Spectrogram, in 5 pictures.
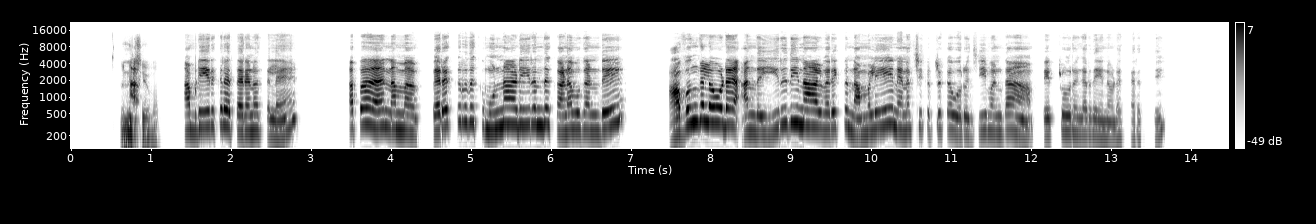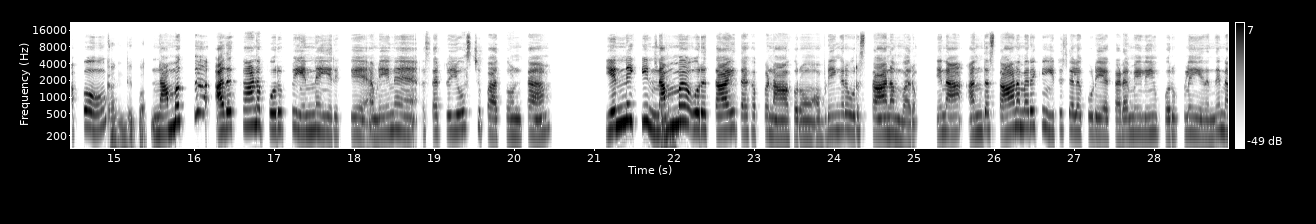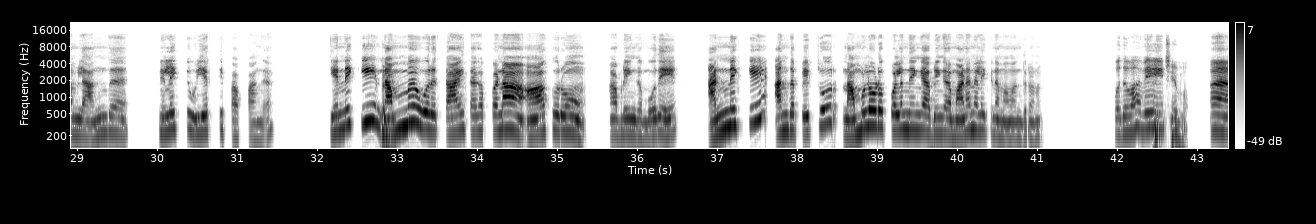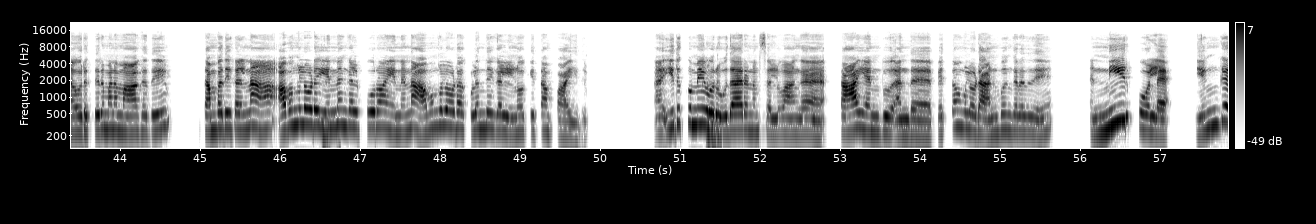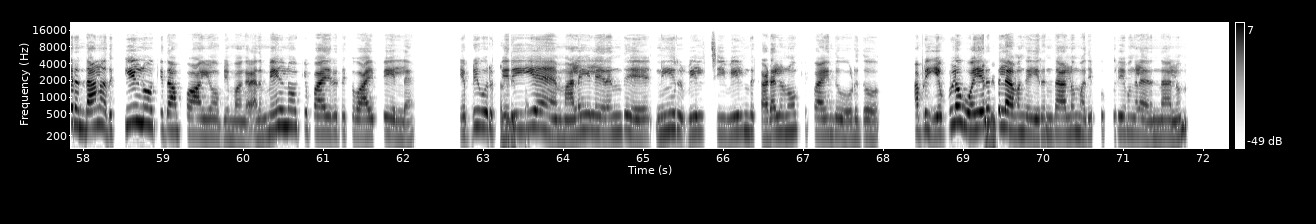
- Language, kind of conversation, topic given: Tamil, podcast, வயதான பெற்றோரைப் பார்த்துக் கொள்ளும் பொறுப்பை நீங்கள் எப்படிப் பார்க்கிறீர்கள்?
- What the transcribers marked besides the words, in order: none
